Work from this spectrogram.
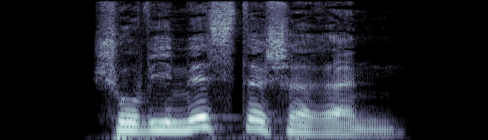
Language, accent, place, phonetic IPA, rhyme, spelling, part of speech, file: German, Germany, Berlin, [ʃoviˈnɪstɪʃəʁən], -ɪstɪʃəʁən, chauvinistischeren, adjective, De-chauvinistischeren.ogg
- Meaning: inflection of chauvinistisch: 1. strong genitive masculine/neuter singular comparative degree 2. weak/mixed genitive/dative all-gender singular comparative degree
